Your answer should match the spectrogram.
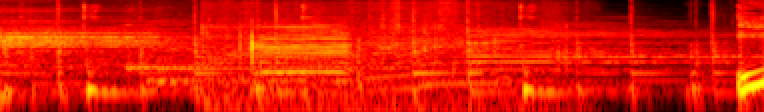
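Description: Cattle and buffaloes kept at the Salangpur Hanumanji temple low and moo, several long, loud calls overlapping one another close by, amid farmyard noise and with no talking.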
